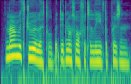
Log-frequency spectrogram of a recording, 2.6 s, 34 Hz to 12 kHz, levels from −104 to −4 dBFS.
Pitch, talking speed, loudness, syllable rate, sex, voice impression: 180 Hz, 295 wpm, -16 LUFS, 7.4 syllables/s, female, very feminine, adult-like, slightly thin, tensed, slightly powerful, dark, hard, very clear, very fluent, slightly raspy, very cool, very intellectual, very refreshing, sincere, calm, very friendly, very reassuring, unique, very elegant, wild, sweet, slightly lively, slightly strict, slightly sharp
